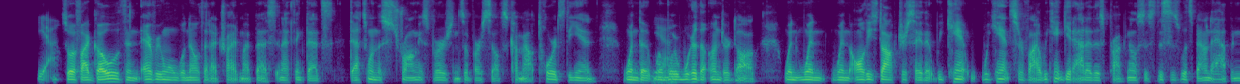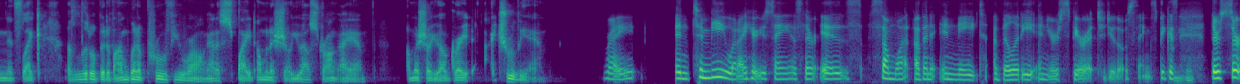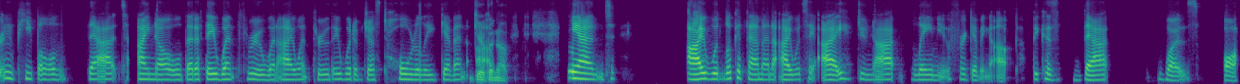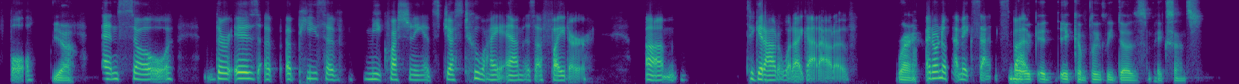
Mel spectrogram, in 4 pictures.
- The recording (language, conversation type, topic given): English, unstructured, How can I stay hopeful after illness or injury?
- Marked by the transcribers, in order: tapping; other background noise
